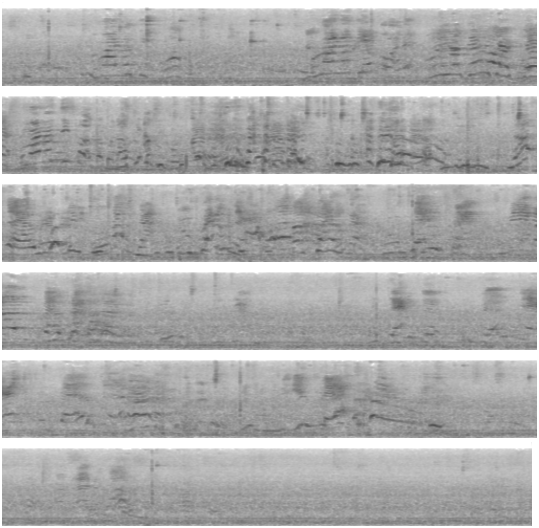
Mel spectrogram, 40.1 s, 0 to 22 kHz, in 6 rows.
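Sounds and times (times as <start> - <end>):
children and adults chattering: 0.0 - 40.0.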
